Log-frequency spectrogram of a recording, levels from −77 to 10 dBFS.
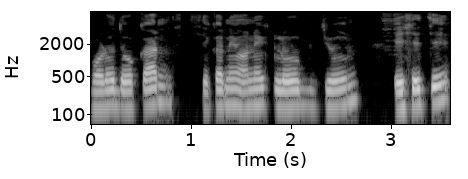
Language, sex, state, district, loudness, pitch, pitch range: Bengali, male, West Bengal, Dakshin Dinajpur, -16 LUFS, 145 Hz, 140-155 Hz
